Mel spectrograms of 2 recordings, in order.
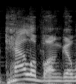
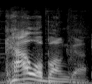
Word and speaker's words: Cowabunga: Wait, so we got all the votes for Calabunga. We forgot to tell them that it's actually pronounced Cowabunga.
